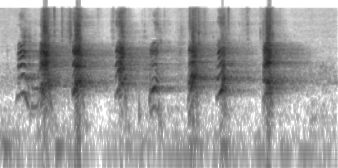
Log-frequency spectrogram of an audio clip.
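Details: Siberian Husky puppy, two months old, tasting lemon for the first time, gives a run of about seven quick, high, harmonic yips in steady succession, fading slightly toward the close.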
